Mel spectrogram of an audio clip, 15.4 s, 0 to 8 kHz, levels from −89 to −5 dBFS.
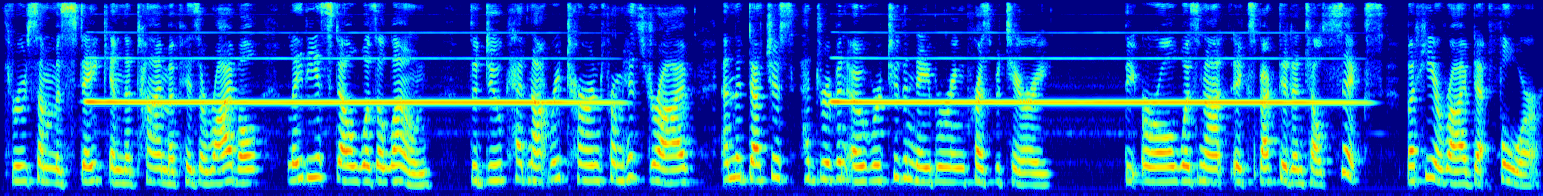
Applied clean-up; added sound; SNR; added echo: none; Wind instrument, woodwind instrument; 2 dB; none.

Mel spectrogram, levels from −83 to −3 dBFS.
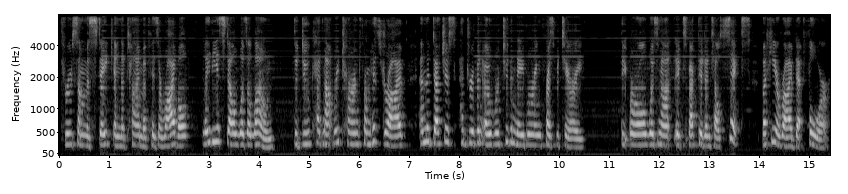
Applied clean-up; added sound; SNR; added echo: neural separator model SepFormer DNS4.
